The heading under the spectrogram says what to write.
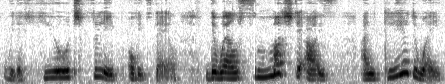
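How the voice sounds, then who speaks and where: Casting: female children's storyteller, mellow, unhurried, expressive. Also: mid-range voice, poor audio. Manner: animated, addresses young listeners with questions.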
